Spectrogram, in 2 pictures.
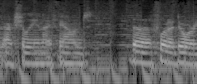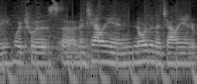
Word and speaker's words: Foradori: Say it like an Italian. Foradori.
